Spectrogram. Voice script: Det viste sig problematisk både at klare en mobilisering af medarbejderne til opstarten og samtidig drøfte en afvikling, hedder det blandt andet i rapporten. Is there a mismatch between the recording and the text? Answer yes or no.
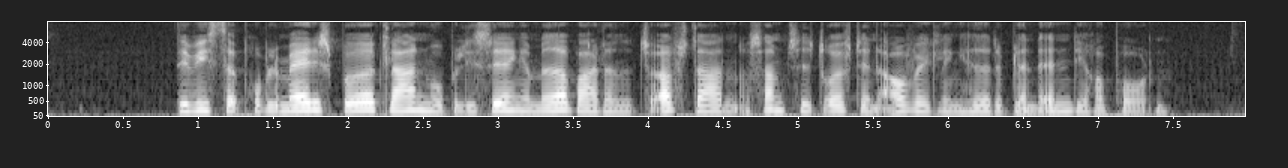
no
